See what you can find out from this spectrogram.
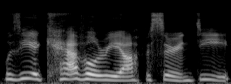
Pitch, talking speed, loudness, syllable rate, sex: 215 Hz, 155 wpm, -21 LUFS, 4.7 syllables/s, female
